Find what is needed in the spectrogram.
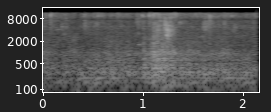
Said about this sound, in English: I guess I can just walk you guys through when I do shower. Oh, that was so cold.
